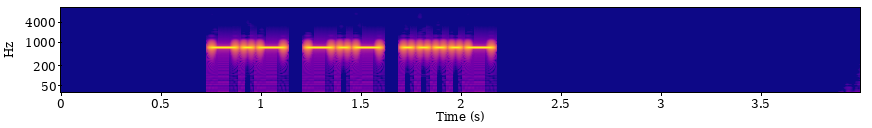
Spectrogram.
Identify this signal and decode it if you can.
Morse code, heard as a keyed tone, about 29 wpm, 700 Hz. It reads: KK4
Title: USA Call Sign Prefixes - 30wpm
